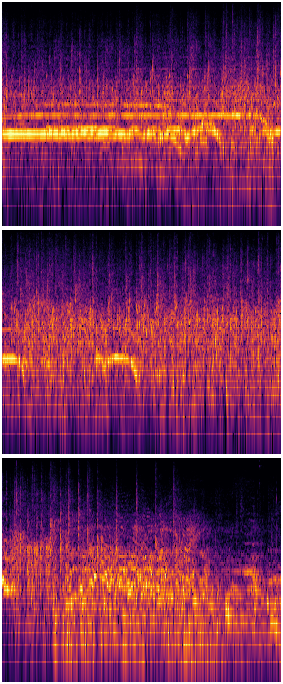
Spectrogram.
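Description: A crowd applauds loudly in a room.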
